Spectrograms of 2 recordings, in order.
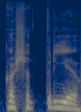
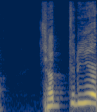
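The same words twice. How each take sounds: First: The word begins with a 'ksh' sound. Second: The word begins with a 'chh' sound. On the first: The speaker calls it right. "होता है" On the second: The speaker calls it wrong. "नहीं होता"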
